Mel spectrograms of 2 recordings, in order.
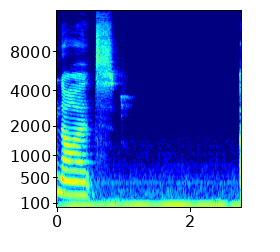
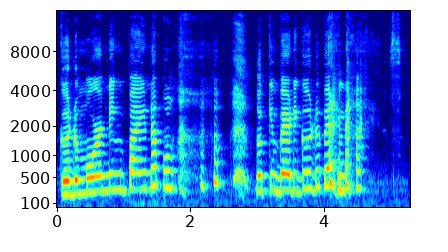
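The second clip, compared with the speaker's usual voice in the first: mock Indian accent; 5 semitones higher than usual. Viewer imitating an Indian man's morning greeting video, sing-song mock Indian accent. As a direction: croon it like a cheery Indian uncle greeting you. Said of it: "he's like".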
